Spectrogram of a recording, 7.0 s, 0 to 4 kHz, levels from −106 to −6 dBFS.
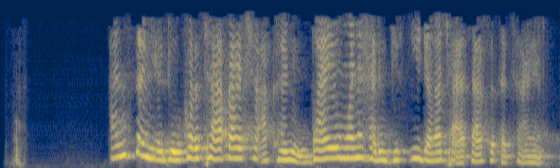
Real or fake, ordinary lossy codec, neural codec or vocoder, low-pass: fake; MP3, 24 kbps; codec, 16 kHz, 2 kbps, FreqCodec, smaller model; 3.6 kHz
